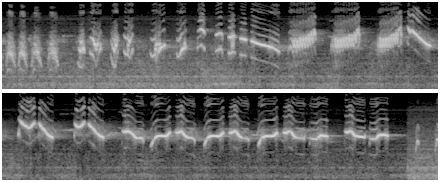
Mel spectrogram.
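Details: Chinese hwamei in varied song: fast chattering notes give way to long, rich, slurred whistles, then a string of repeated looping phrases.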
